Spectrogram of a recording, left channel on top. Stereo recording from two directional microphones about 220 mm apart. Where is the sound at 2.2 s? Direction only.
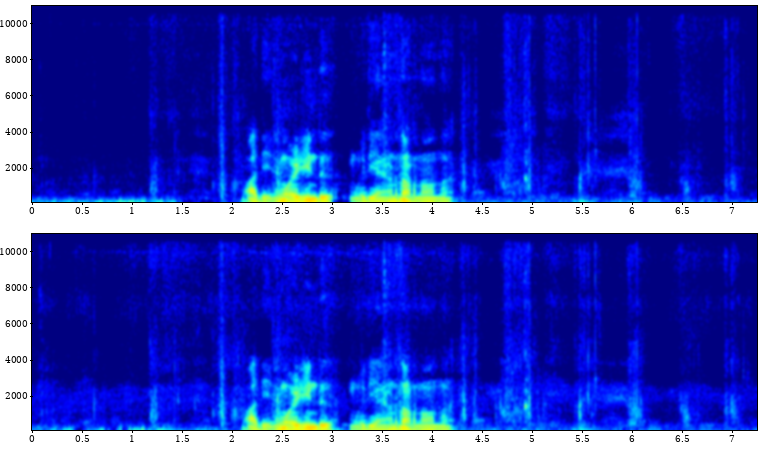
30° left (ahead or behind).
